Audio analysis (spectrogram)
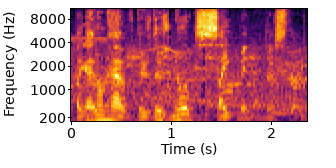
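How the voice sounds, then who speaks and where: A man's voice: mid-range voice, wildly swooping pitch, fast, vocal fry, noisy background. A man giving casual, mumbly, self-deprecating commentary while playing a video game. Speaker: gaming channel host. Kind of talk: casual let's-play commentary.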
